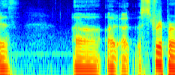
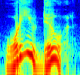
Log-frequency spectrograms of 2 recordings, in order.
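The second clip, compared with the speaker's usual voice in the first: pissed officer; 4 semitones higher, 5 dB louder than usual. Retold or imitated. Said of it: "And he was pissed".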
